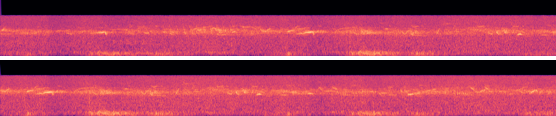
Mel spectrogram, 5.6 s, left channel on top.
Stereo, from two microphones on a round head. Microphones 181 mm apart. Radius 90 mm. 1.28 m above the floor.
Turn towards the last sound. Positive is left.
No sound to turn to.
